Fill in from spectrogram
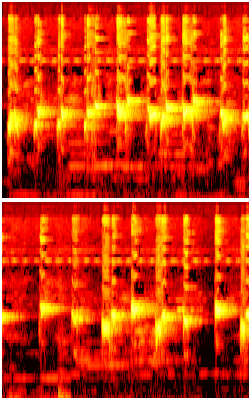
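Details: Yellow-vented bulbul singing in the evening as tutor song for contest songbirds: fast, chattering whistled phrases with bright slurred notes, a brief pause midway, faint low knocks behind.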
